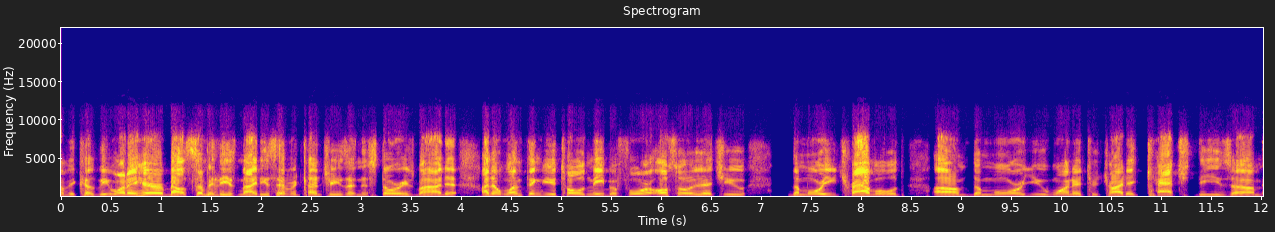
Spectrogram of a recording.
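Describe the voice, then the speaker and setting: A male podcast host chats casually and eagerly praises his guest. His voice is mid-pitched and dry, close to the mic, with no room sound. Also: fairly bright tone, dry recording, rough recording. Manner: enthusiastic and encouraging, often says "man". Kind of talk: casual interview chat.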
